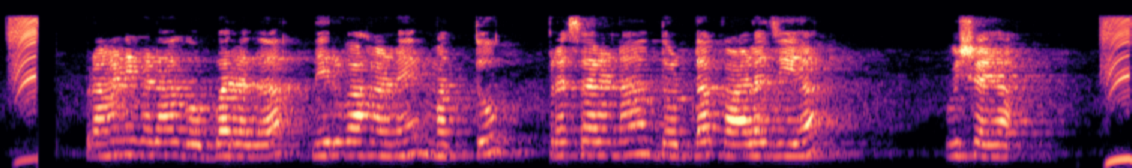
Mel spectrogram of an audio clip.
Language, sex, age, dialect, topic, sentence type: Kannada, female, 18-24, Central, agriculture, statement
